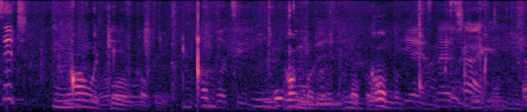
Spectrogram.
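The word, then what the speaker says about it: umqombothi: The name of the pier is called Umkomboti. Can you pronounce it? Umkomboti.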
